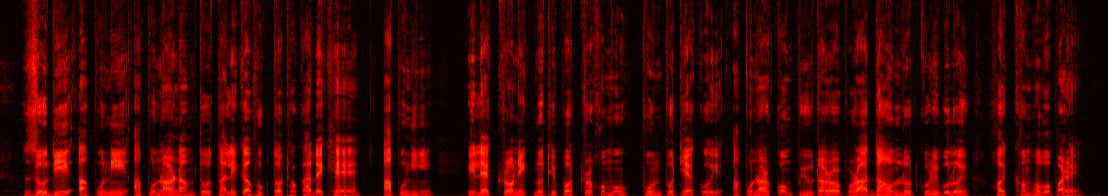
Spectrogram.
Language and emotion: Assamese, neutral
